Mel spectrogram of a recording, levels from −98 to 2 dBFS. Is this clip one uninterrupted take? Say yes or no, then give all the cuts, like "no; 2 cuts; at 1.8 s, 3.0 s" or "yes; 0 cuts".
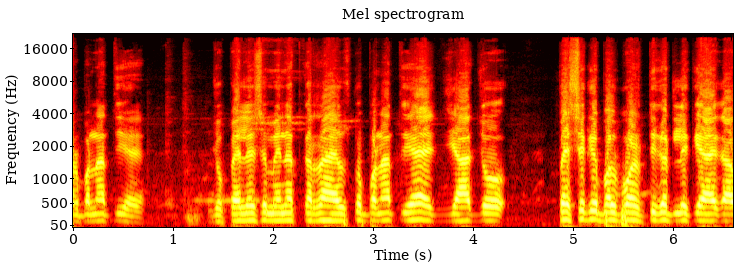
yes; 0 cuts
